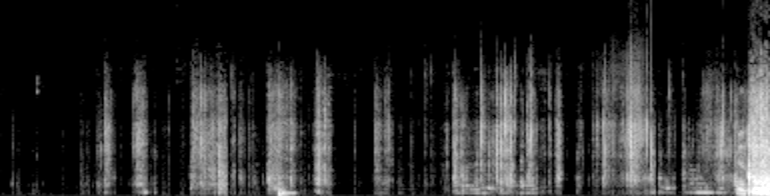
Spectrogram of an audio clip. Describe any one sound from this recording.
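A wrapper crinkles softly in small hands.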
